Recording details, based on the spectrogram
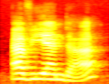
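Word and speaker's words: Aviendha: And she has Elaine, Nynaeve, and Avienda.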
